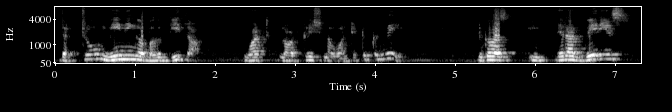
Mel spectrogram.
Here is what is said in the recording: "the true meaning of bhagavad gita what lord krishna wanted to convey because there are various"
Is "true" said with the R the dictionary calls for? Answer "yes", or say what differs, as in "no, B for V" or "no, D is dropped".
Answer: yes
